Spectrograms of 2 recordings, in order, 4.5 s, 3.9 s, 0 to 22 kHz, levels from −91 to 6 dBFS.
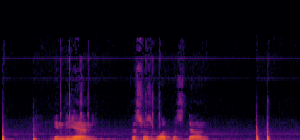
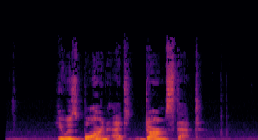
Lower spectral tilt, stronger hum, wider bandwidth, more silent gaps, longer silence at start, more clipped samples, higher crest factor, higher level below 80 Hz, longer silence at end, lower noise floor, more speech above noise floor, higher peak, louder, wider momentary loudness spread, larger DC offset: about the same, -6.5 dB/octave vs -6 dB/octave; neither; about the same, 16.5 kHz vs 16 kHz; neither; second, 0.05 s vs 0.2 s; neither; about the same, 22 dB vs 20 dB; first, -54 dBFS vs -62 dBFS; second, 0.45 s vs 0.9 s; about the same, -65 dBFS vs -62 dBFS; about the same, 30 dB vs 33 dB; about the same, -16 dBFS vs -14 dBFS; second, -38 LUFS vs -30 LUFS; second, 12 LU vs 16 LU; neither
